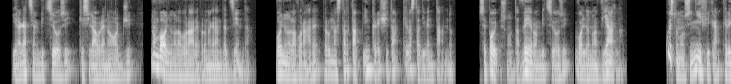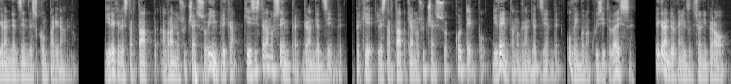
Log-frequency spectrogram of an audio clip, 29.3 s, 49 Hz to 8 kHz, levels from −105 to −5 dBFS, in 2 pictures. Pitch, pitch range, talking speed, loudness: 75 Hz, 70-95 Hz, 150 wpm, -22 LUFS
